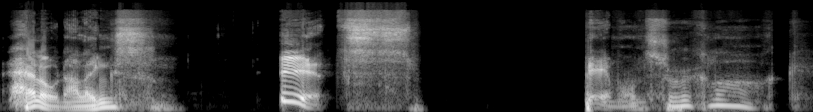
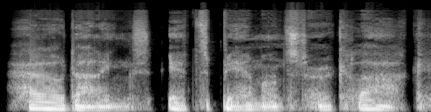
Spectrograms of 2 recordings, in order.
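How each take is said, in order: First: Announcer voice. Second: Loud, low announcer intro. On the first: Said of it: "I'm not gonna sound like an announcer now". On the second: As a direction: boom it like a radio host. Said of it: "Do I sound really beautiful now?". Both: Shown as a demonstration.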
